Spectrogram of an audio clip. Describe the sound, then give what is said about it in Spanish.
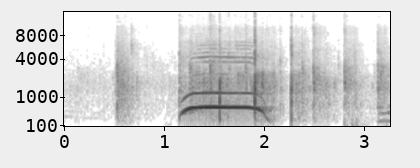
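Applause from a church audience honoring the Lord during a service. It comes as a loud, dense burst lasting under a second with a long held tonal cry over it, then trails into scattered lighter claps. “Vamos a darle un aplauso al Señor.”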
